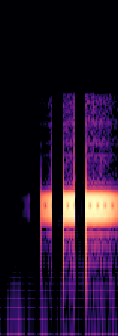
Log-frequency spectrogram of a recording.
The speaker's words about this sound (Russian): Сорвался звонок.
